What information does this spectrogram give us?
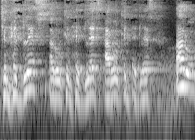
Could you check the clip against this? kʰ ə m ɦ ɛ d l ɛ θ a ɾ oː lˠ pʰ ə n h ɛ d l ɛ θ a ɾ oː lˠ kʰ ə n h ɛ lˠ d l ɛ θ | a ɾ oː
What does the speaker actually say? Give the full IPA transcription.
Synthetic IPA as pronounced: kʰ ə n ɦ ɛ d l ɛ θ a ɾ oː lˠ kʰ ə n h ɛ d l ɛ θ a ɾ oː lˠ kʰ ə n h ɛ d l ɛ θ | a ɾ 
